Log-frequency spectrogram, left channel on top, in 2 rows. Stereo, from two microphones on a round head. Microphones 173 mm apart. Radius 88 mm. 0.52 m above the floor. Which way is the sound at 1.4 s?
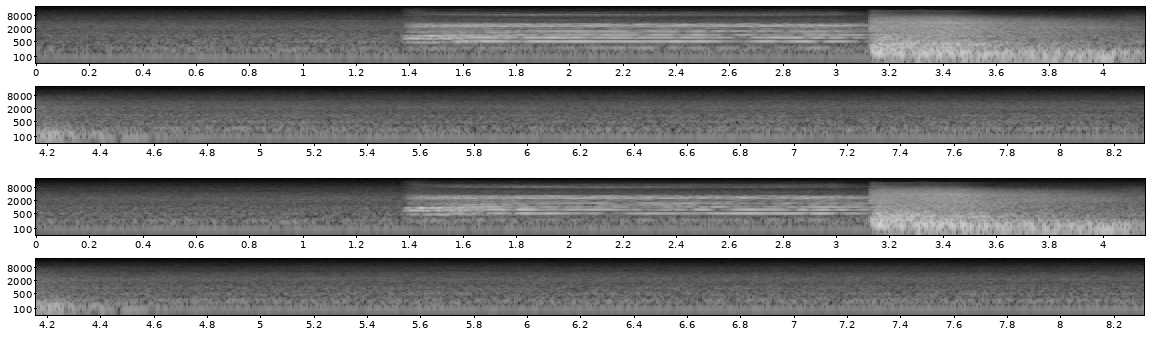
20° left (ahead or behind).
